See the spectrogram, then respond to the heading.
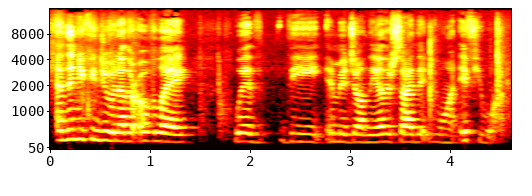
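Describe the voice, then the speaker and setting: Talking fast in a steady, mid-range voice over background noise, this craft vlog host has a head cold and her voice is fading. She rambles chattily while showing her work in a casual show-and-tell, full of fillers and restarts, candid and casually swearing.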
